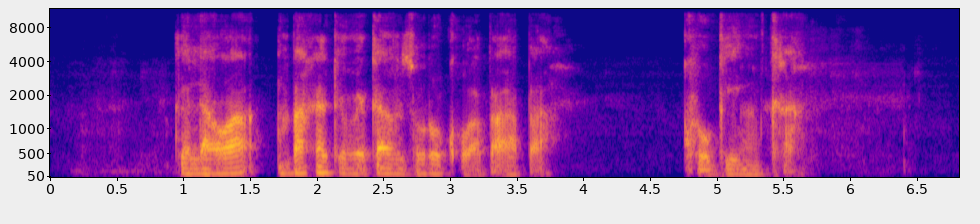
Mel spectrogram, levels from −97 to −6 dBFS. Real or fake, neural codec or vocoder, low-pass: fake; codec, 24 kHz, 3 kbps, HILCodec; 10.8 kHz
